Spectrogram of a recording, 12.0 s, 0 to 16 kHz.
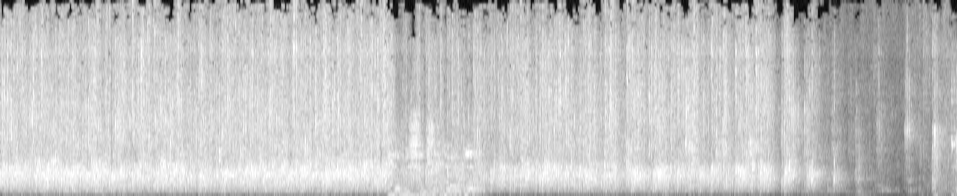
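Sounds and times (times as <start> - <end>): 
crowd applauding: 0.0 - 10.7
speech: 4.8 - 6.2.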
